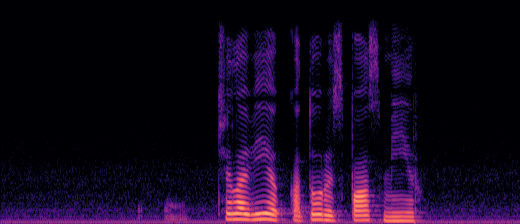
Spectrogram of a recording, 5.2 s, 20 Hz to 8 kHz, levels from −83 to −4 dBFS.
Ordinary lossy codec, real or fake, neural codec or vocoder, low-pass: none; real; none; 7.2 kHz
